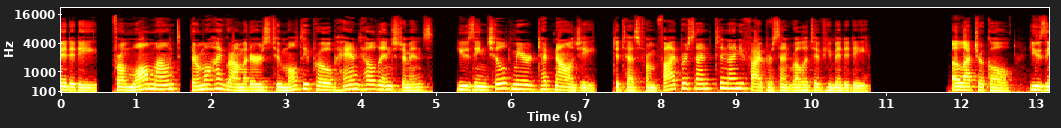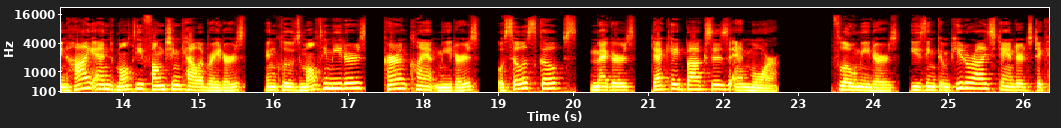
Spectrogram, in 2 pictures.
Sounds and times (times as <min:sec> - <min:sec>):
Speech synthesizer: 0:00.0 - 0:10.8, 0:11.9 - 0:22.8, 0:23.5 - 0:26.3.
